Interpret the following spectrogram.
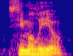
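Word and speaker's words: Simu Liu: Simlu Sim Leo.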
